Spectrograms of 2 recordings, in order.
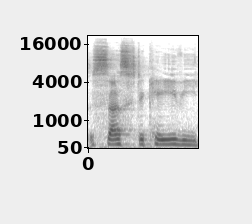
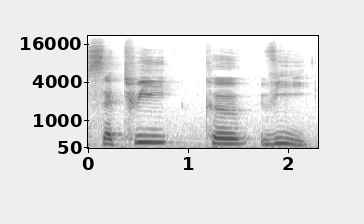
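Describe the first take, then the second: First: It is said with an Americanized pronunciation. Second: It is said with a French-style pronunciation. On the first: The speaker calls it wrong. "a lot of Americans mispronounce as" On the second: The speaker calls it right. "it's Old French"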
